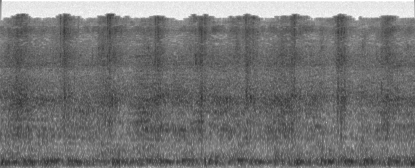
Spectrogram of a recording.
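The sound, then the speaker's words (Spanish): Protest crowd in the square facing the European institutions, rallying against Israel, producing a steady roar of voices with a regular chanted beat pulsing through it. “Esta es la plaza frente a las instituciones europeas. Europa se echa a la calle contra el genocidio israelí.”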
